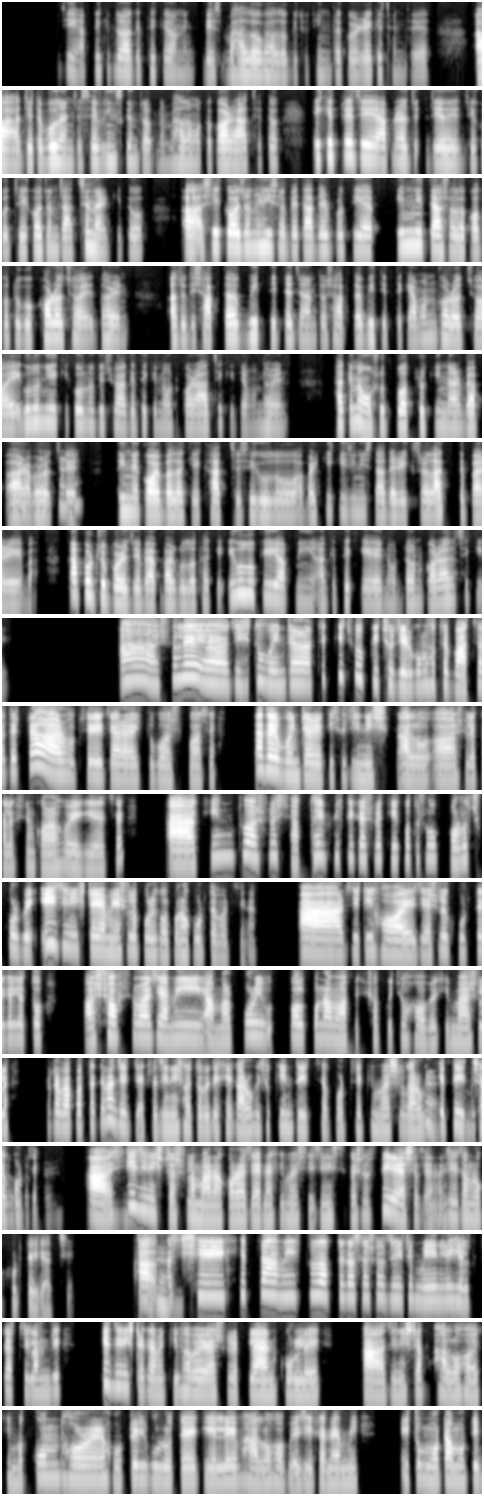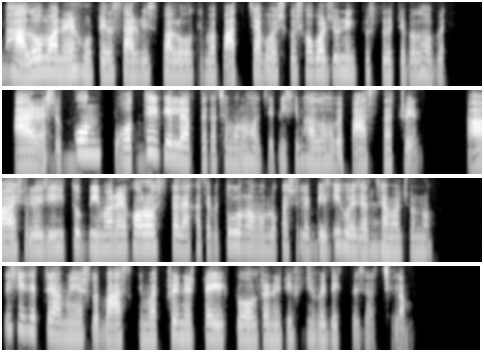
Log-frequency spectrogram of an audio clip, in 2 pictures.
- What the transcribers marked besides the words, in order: tapping; "সাপ্তাহিক" said as "সাপ্তাহক"; "সাপ্তাহিক" said as "সাপ্তাহক"; other background noise; unintelligible speech; in English: "suitable"
- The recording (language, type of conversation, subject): Bengali, advice, ভ্রমণের জন্য কীভাবে বাস্তবসম্মত বাজেট পরিকল্পনা করে সাশ্রয় করতে পারি?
